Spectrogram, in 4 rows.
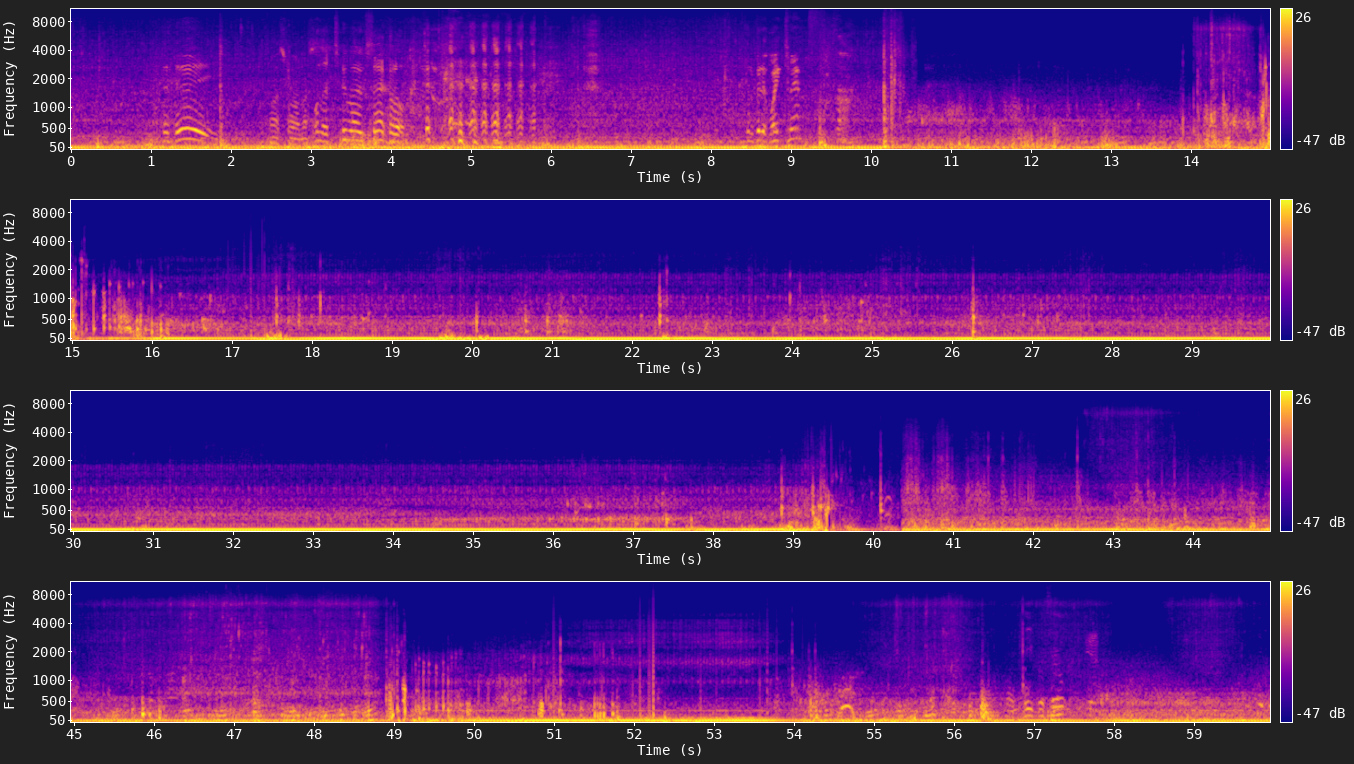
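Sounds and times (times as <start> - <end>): low underwater boat rumble: 0.0 - 59.9
splash in water: 14.0 - 15.9.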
